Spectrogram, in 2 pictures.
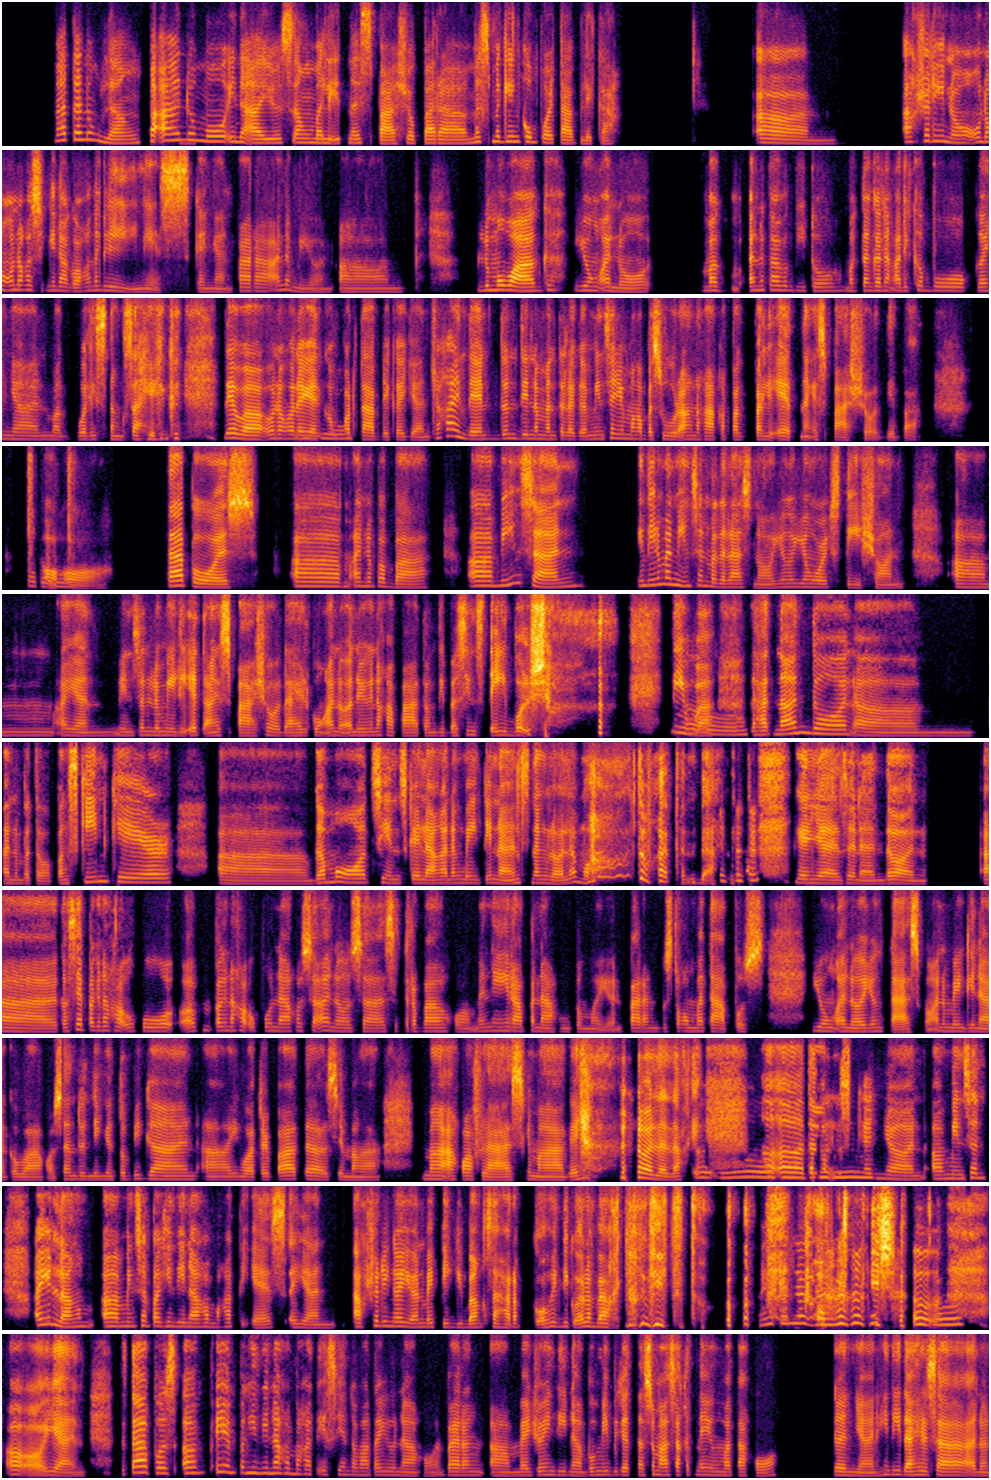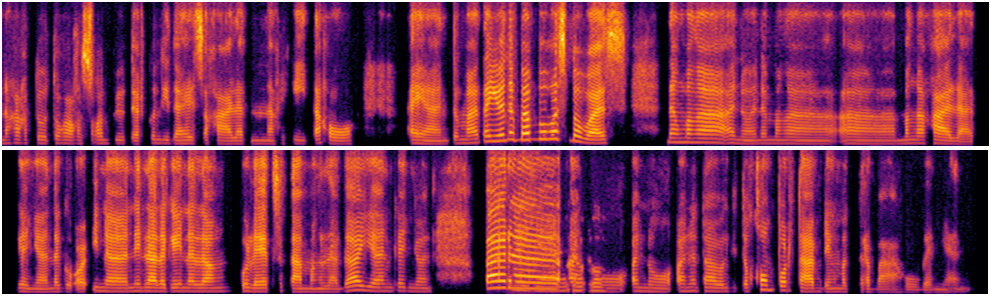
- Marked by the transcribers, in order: other noise; tapping; laughing while speaking: "sahig"; in English: "workstation"; laughing while speaking: "siya"; laughing while speaking: "tumatanda na"; other background noise; "tumayo" said as "tumayon"; laughing while speaking: "ganyan"; laughing while speaking: "bakit nandito 'to, sa workstation ko"; laughing while speaking: "talaga?"; "nakatutok" said as "nakakatutok"; "gano'n" said as "ganyon"; background speech
- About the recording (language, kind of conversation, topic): Filipino, podcast, Paano mo inaayos ang maliit na espasyo para mas kumportable?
